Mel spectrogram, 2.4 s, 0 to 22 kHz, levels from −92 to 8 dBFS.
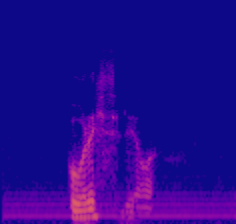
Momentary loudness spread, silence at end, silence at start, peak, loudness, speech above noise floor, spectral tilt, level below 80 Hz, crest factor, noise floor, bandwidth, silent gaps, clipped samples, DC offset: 26 LU; 0.2 s; 0.25 s; -24 dBFS; -42 LUFS; 23 dB; -8 dB/octave; -72 dBFS; 20 dB; -64 dBFS; 9 kHz; none; under 0.1%; under 0.1%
